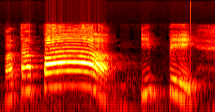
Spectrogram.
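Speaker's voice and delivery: "vatapá e pê" slow, stressing PÁ and PÊ; "vatapá e pê" with a long PÁ, then a stressed PÊ; stressed last syllable. Shown as a demonstration. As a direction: draw out the final syllables in "vatapá e pê". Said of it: "Última sílaba tônica".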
